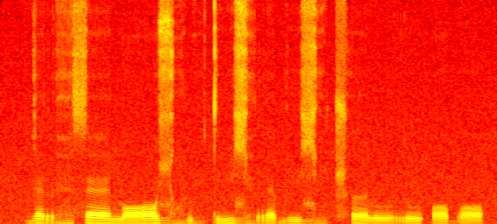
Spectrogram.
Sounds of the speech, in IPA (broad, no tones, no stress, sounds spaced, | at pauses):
ɡ ɛ r ɛ̤ s ɛː n̪ ɔː ʑ ɔ̤ ɳ ṳ t i ʑ ɛ̤ r ɛ b iː ʑ i̤ ʈ͡ʂʰ əː l uː r u ʔ ɔ b ɔ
